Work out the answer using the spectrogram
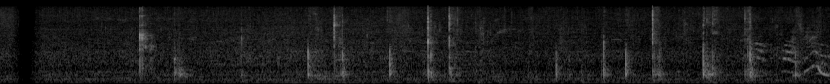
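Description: Diced chicken and vegetables sizzling in oil in a metal wok while being stirred. From about a second and a half in, the utensil makes repeated sharp clicks and scrapes against the pan.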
